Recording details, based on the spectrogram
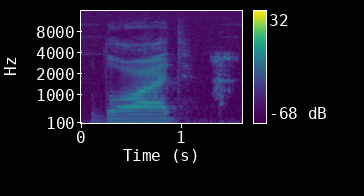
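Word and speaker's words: ض: এর পরেরটা হচ্ছে জিহ্বার গোড়া থেকে, জিহ্বার গোড়া থেকে অর্থাৎ এই জিহ্বার গোড়ার ডান দিক থেকে, এই জায়গার থেকে উচ্চারণ হবে কি দদ, দদ, দদ।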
